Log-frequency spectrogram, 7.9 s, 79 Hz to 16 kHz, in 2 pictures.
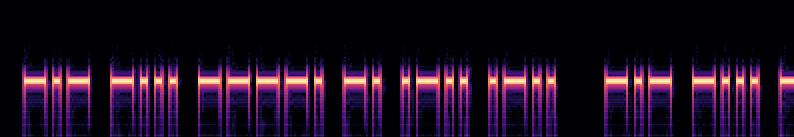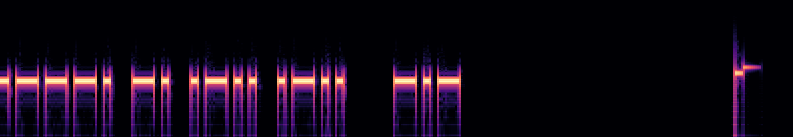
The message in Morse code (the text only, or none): KB9NLL KB9NLL K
